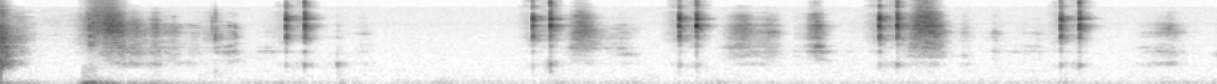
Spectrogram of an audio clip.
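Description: Scattered clicks of a computer keyboard and mouse, some single and some in quick pairs, with short quiet gaps between them.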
